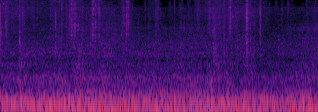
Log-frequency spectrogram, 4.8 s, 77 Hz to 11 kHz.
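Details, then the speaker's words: Honda Accord 8 2.4, front brake caliper knock fixed by fitting greased GAZelle caliper guide pins; driving over bumps, only low road rumble and soft tyre thumps, no sharp metallic front knock; calipers quiet. "То, что раньше было, Сталинград, всё пропало, всё чётко."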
